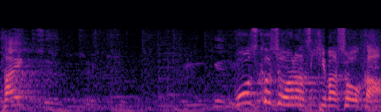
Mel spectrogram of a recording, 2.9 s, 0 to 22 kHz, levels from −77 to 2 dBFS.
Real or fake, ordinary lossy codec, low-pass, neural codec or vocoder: real; none; none; none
